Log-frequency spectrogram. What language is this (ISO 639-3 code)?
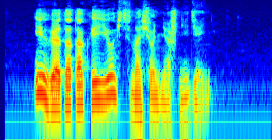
bel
